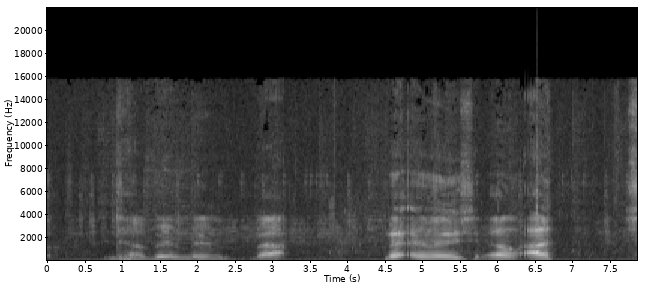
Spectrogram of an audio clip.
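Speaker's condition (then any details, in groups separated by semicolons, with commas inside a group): Cerebral palsy; one hand affected; atypical speech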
